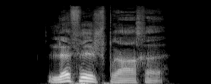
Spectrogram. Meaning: a language game which involves the reduplication of all vowel sounds (or all non-word-final vowel sounds) and the infixation of the syllable lew
- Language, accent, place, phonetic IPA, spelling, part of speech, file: German, Germany, Berlin, [ˈlœfəlˌʃpʁaːxə], Löffelsprache, noun, De-Löffelsprache.ogg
